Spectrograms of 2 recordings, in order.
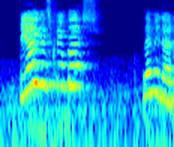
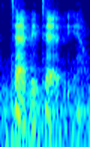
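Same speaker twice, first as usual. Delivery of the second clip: playful whisper; 7 semitones lower, 7 dB quieter than usual. Real, not acted. Playful tapping on brows.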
